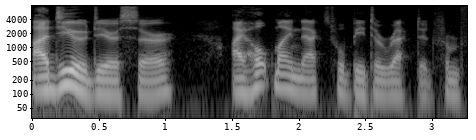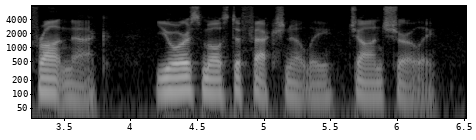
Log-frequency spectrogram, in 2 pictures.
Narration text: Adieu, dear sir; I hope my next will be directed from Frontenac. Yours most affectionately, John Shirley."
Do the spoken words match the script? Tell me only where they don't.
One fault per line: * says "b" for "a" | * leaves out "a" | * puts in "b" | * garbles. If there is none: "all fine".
all fine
